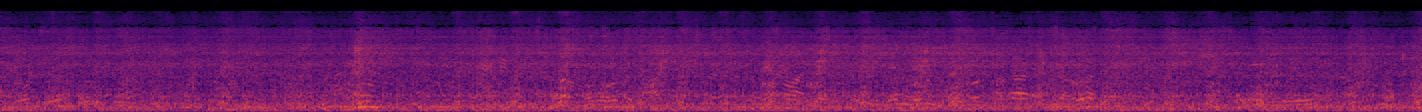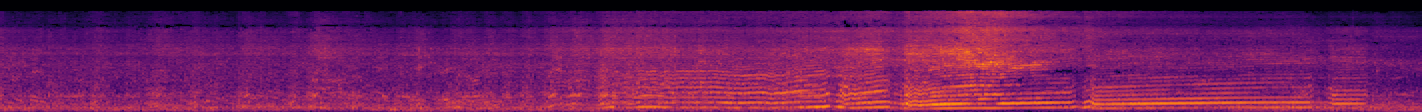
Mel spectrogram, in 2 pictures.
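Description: Crowd babble, then from about two-thirds of the way in a Simson two-stroke moped engine accelerating hard. Its pitch climbs and falls back at each of two gear changes, and it is loudest as it passes close.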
